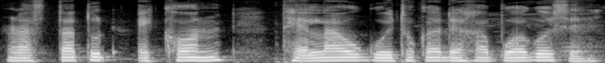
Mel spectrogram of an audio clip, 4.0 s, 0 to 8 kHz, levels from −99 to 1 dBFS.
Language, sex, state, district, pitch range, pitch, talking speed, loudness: Assamese, male, Assam, Sonitpur, 130-145 Hz, 140 Hz, 120 wpm, -13 LUFS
